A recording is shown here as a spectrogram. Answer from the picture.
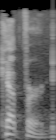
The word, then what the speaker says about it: Kopfer: It depends if you want to say it in German or English, but yeah, Kopfer, like a silent O, okay. Is how most people pronounce it. – Kopfer, got it.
